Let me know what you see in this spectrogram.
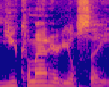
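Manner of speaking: barely audible, very quiet, hushed half-whisper. Retelling a phone call from a man at the barn, retelling a half-whisper. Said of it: "why are you whispering?".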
